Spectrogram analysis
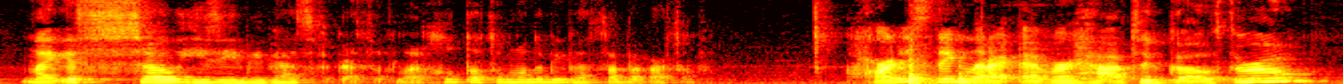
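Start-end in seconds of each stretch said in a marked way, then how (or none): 0.1-3.5 much softer, confiding tone; quiet aside. Real, not acted. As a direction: drop to a near-whisper.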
